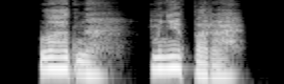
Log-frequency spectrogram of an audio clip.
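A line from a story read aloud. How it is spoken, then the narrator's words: Sighing. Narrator (Russian): вздохнула Кэти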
